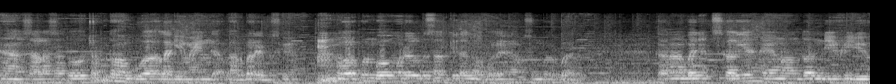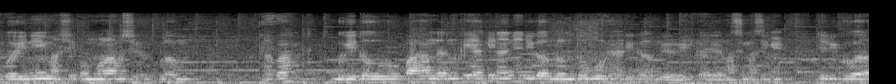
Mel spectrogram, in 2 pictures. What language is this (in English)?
Indonesian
